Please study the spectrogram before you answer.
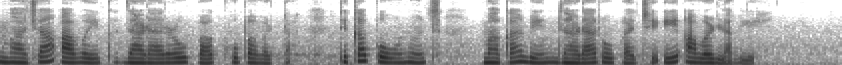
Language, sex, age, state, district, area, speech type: Goan Konkani, female, 18-30, Goa, Ponda, rural, spontaneous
